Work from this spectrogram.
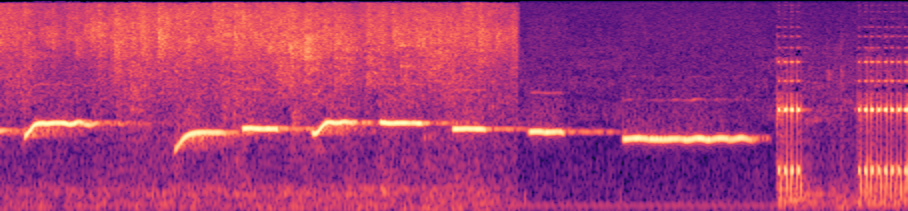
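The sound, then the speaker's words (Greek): A person whistles in the shower: a sustained, clear melodic tune in several phrases, some opening with an upward slide. A rushing background fades partway through, and a few short, bright tones close it out. “Σφυρίζω, αλλά δεν θα το ξέρετε εσείς. Σφυρίζω και κάνω πολύ φασαρία, δυστυχώς.”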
